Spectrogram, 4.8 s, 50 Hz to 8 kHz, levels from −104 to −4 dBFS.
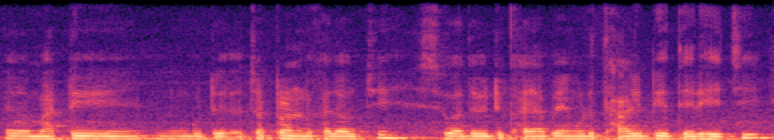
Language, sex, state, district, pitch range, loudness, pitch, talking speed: Odia, male, Odisha, Nuapada, 140-150 Hz, -15 LUFS, 145 Hz, 175 wpm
